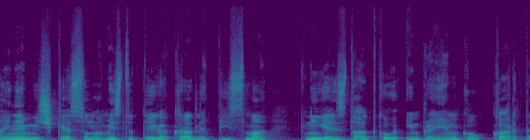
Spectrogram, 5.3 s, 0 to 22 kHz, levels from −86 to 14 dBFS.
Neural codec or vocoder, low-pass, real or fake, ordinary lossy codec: vocoder, 44.1 kHz, 128 mel bands, Pupu-Vocoder; none; fake; none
